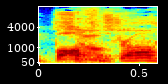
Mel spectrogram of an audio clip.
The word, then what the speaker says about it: Baltusrol: But yeah, the course is a Baltusrol Golf Club in Springfield, New Jersey. And it took me about, I don't know, 2 or 3 days before I could actually say that correctly. – Baltusrol, so, yeah.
